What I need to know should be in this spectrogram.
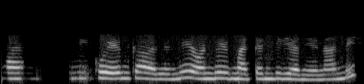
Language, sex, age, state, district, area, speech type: Telugu, female, 18-30, Telangana, Vikarabad, rural, conversation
